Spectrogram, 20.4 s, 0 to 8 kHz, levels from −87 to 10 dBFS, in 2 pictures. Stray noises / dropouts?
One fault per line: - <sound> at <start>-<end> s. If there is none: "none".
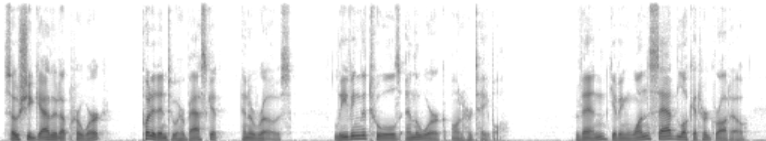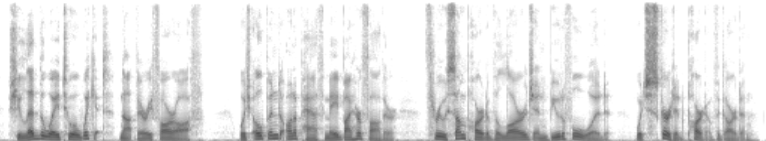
none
